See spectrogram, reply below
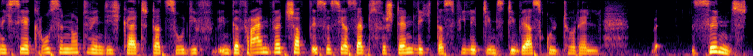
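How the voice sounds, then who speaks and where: A woman journalist being interviewed, for whom German is not the first language, speaking in a thoughtful, earnest and measured way. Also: lowish voice. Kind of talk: conversational interview.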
